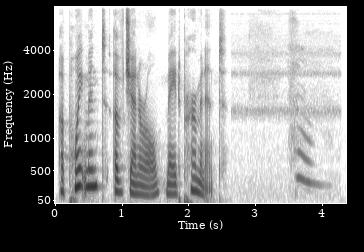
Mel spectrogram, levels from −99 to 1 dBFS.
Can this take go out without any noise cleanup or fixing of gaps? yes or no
no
